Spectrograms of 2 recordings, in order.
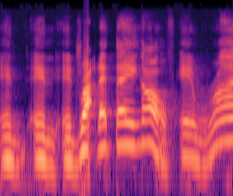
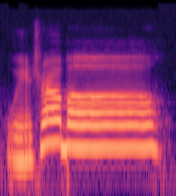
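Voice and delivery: drawn-out lament; 3 semitones higher, much slower than usual. Real, not acted.

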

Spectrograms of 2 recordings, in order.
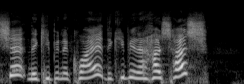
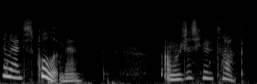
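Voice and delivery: friendly cop, much softer and chummy; soft good cop; 3 semitones lower, 10 dB quieter than usual. Acted. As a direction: win him over gently like a buddy.

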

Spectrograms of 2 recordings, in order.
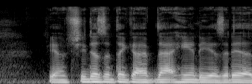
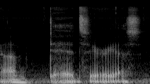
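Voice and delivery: slow, softer, earnest retort; dead serious; 2 semitones lower, 9 dB quieter, slower than usual. Retold or imitated. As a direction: say it slowly and quietly, meaning every word. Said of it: "You're serious?".

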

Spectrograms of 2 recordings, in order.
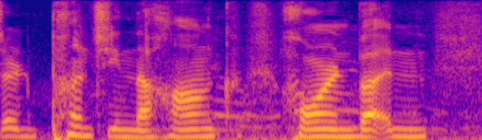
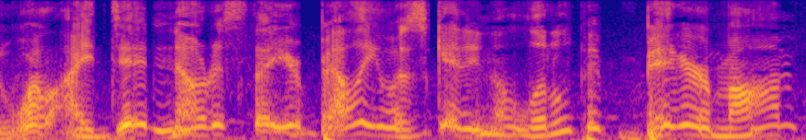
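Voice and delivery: put-on high-pitched kid frog; Froggy. Froggy remarks on mom's belly, high child voice. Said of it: "And then he said".

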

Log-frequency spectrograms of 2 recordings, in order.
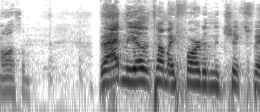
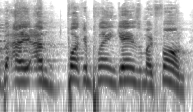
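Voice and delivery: ordinary talk, nothing marked

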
